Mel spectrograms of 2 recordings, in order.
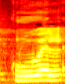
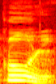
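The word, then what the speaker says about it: cruel: ठीक है, यहाँ पे हम इसे क्रूएल ऐसे पढ़ते हैं, क्रूएल, लेकिन एक्चुअल में इसे प्रोनाउंसिएशन क्रूल ऐसे होता है।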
